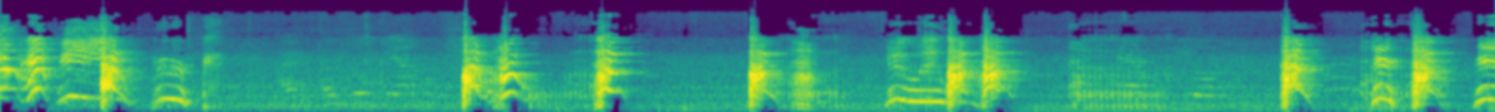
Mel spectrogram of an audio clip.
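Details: Maltese dog arguing back at another dog indoors: rapid high yaps and short growly barks in repeated bursts across the recording, mixed with a person talking and laughing.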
